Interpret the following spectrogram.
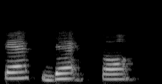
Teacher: इसमें हम टंग की टिप को अपर फ्रंट टीथ के रूट से टच करते हैं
